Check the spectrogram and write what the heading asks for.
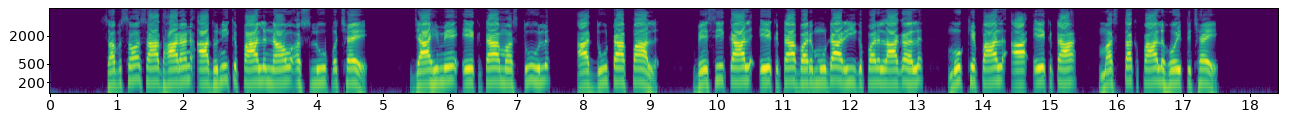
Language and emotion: Maithili, neutral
